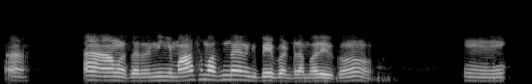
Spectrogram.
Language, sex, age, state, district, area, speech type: Tamil, male, 18-30, Tamil Nadu, Tiruvallur, rural, conversation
